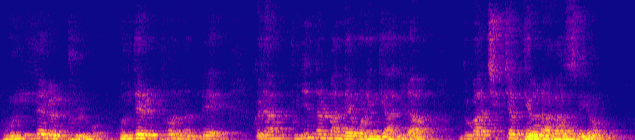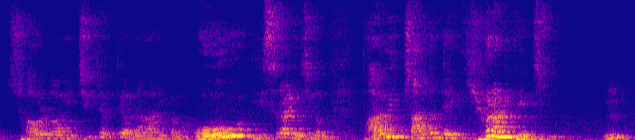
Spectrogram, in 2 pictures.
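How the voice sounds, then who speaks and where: Animated pastor in an echoey sanctuary. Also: male voice, high-pitched, normal speed. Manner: animated call-and-response preaching, colloquial and emphatic. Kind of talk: sermon. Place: church sanctuary. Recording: distant, echoey, dull church recording.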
